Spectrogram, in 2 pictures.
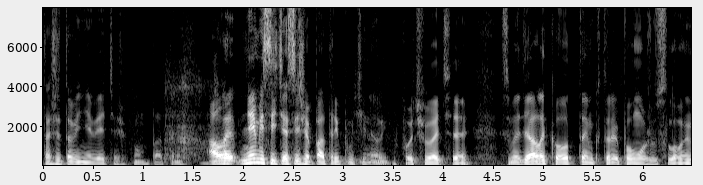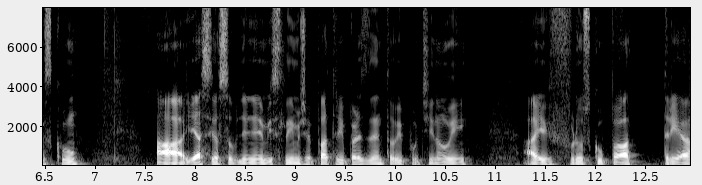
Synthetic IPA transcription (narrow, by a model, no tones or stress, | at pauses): t̪aɡʒɛt̪ɔʋiɲɛʋɪɛcɛʒɛkɔmpat̪ɾiʔalɛɲɛmislicɛsiʒɛpat̪ɾipucinɔʋipɔt͡ʃuːʋajcʰɛ | z̥mɛɟalɛkɔɔt̪ːɛːmkt̪ɔɾɛːpɔmʊɔʒuslɔʋɛnsku | ʔajasiɔsɔbɲɛɲɛmisliːmʒɛpat̪ɾiːpɾɛzid̪ɛnt̪ɔʋipucinɔʋi | ʔa̰jvɾuskupat̪ɾɪa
